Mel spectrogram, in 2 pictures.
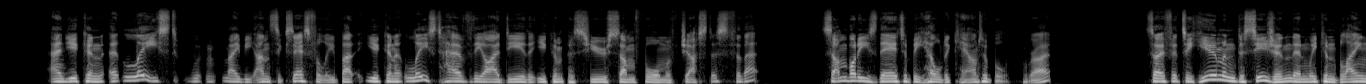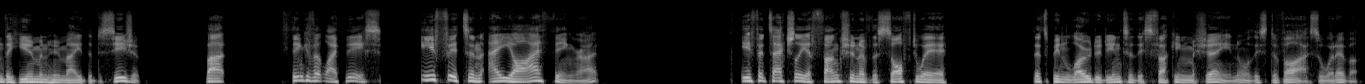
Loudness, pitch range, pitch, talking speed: -24 LUFS, 115-145 Hz, 130 Hz, 175 wpm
